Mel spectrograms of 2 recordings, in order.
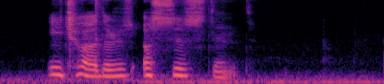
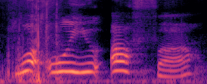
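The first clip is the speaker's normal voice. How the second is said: playful British accent, higher pitch; 7 semitones higher, 5 dB louder than usual. Shown as a demonstration. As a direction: ask it like a posh Brit. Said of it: "I'm gonna do a British accent now".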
